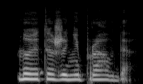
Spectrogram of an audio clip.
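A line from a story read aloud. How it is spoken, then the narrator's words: Whispering. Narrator (Russian): прошептала я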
